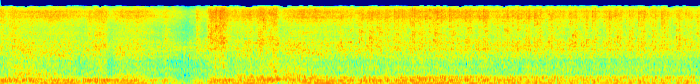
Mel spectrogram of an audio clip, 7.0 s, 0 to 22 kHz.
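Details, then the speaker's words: Suzuki GS850G cafe racer with 4 carbs, cold start: four-cylinder catches and runs, revs surging and sagging unevenly while the choke is held. Idle not yet adjusted, so it needs choke when cold. "We haven't quite got the idle adjusted yet, so you got to kind of hold the choke on it, but we had it out riding, and there's a video of here riding it when we did have it adjusted."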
